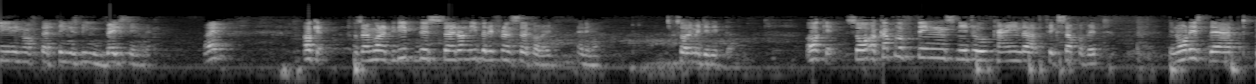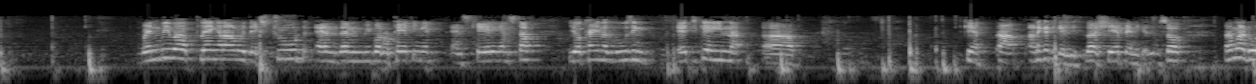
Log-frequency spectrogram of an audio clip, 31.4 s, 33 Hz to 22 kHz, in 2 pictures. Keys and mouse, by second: 4.5 x, 12.3 z, 13.0 z, 13.3 Tab, 14.3 KP_1, 14.7 KP_3, 15.5 ctrl+KP_3, 15.8 ctrl+KP_1, 16.9 z, 24.1 Up, 24.4 KP_1, 25.6 z, 26.3 z, 27.3 ctrl+KP_1, 27.6 z.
